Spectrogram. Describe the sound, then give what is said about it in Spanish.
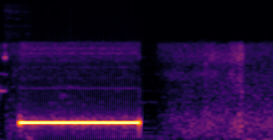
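A telephone ringback tone from a phone call being dialed sounds once as a single loud, steady mid-pitched beep lasting just over a second, then cuts off, leaving a faint hiss on the line. “Ah, ok, bueno, ahí se está marcando ya.”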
